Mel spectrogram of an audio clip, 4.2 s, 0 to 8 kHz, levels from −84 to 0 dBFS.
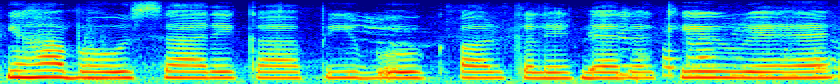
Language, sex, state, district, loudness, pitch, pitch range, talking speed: Hindi, female, Bihar, Kaimur, -16 LUFS, 220 Hz, 215-225 Hz, 140 wpm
